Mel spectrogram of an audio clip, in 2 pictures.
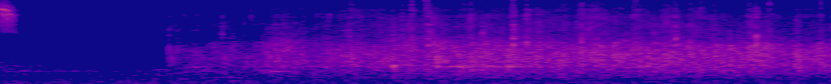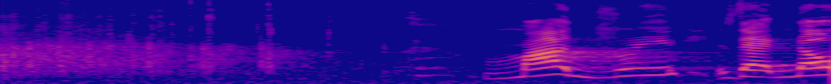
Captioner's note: applause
